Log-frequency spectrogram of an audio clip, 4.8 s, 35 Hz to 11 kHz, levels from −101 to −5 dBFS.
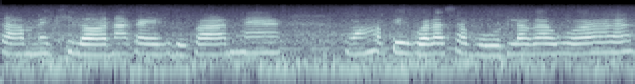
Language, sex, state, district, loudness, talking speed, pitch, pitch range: Hindi, female, Bihar, West Champaran, -18 LUFS, 190 wpm, 275 Hz, 270-295 Hz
